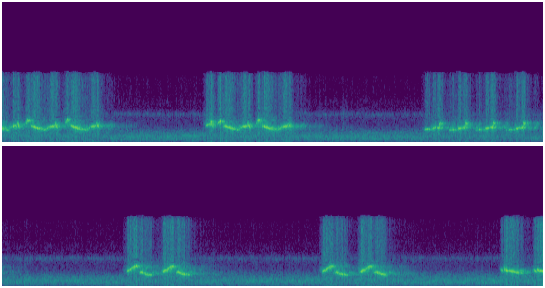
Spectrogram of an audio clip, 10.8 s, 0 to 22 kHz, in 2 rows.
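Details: Night song of a Northern mockingbird at 2am, Kennesaw, Georgia, 2011. Short phrases of quick sliding whistled notes, each phrase given in a group of three or four, with pauses of about a second between groups and a constant thin high hum behind.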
